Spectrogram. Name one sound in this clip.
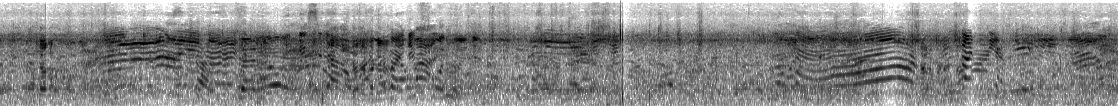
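Women laugh and squeal excitedly nearby.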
